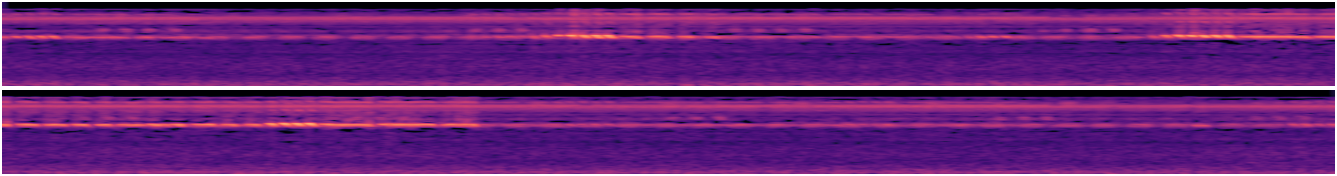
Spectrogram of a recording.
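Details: Grass insects calling at night at a car-camping spot: a steady, high, ringing trill holds without a break, swelling louder in short bursts around three, six and eight seconds, over a constant low rumble.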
